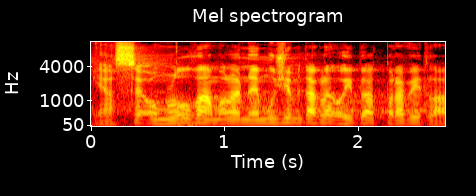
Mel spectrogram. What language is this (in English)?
Czech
